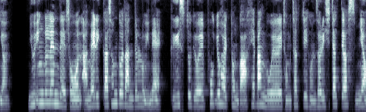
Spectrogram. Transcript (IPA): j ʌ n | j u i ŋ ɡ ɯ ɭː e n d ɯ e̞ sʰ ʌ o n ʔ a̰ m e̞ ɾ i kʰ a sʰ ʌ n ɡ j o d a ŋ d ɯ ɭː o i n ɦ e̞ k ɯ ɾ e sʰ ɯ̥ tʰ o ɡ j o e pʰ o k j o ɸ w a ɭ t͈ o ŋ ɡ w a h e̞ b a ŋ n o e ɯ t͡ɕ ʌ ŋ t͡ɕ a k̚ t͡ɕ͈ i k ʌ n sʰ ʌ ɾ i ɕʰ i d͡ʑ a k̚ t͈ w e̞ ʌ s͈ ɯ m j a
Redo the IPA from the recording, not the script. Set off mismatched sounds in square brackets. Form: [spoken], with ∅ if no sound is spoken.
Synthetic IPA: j ʌ n | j u i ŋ ɡ ɯ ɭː e n d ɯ e̞ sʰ ʌ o n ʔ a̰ m e̞ ɾ i kʰ a sʰ ʌ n ɡ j o d a [n] d ɯ ɭː o i n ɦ e̞ k ɯ ɾ [i] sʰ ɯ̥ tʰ o ɡ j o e pʰ o [ɡ] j o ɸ w a ɭ t͈ o ŋ ɡ w a h e̞ b a ŋ n o e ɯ t͡ɕ ʌ ŋ [t͡ɕʰ] a k̚ t͡ɕ͈ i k ʌ n sʰ ʌ ɾ i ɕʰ i d͡ʑ a k̚ t͈ w e̞ ʌ s͈ ɯ m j [ʌ]

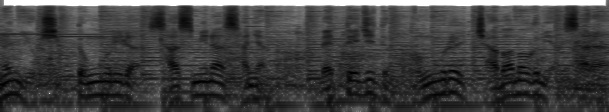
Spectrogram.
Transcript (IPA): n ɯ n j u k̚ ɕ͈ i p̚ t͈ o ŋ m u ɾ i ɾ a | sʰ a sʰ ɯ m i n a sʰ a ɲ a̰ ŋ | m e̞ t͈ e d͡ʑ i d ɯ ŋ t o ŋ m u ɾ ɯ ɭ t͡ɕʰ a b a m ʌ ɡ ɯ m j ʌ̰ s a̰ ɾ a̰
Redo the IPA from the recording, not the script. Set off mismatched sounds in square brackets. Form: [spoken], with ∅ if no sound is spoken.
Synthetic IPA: n ɯ n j u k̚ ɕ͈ i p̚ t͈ o ŋ m u ɾ i ɾ a | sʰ a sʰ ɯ m i n a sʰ a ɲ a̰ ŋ | m e̞ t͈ e d͡ʑ i d ɯ ŋ t o ŋ m u ɾ ɯ ɭ [t͡ɕ] a b a m ʌ ɡ ɯ m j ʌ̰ s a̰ ɾ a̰

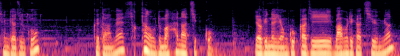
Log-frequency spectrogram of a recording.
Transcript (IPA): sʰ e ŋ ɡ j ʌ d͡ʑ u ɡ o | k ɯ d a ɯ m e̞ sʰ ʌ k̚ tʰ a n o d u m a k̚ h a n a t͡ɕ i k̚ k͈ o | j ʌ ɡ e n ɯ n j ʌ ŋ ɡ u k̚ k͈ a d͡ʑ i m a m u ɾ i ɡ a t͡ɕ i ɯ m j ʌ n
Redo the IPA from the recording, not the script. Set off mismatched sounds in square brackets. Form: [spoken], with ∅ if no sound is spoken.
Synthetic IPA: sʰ e ŋ ɡ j ʌ d͡ʑ u ɡ o | k ɯ d a ɯ m e̞ sʰ ʌ k̚ tʰ a n o d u m a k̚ h a n a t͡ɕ i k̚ k͈ o | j ʌ ɡ [i] n ɯ n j ʌ ŋ ɡ u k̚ k͈ a d͡ʑ i m a m u ɾ i ɡ a t͡ɕ i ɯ m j ʌ n

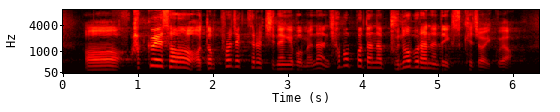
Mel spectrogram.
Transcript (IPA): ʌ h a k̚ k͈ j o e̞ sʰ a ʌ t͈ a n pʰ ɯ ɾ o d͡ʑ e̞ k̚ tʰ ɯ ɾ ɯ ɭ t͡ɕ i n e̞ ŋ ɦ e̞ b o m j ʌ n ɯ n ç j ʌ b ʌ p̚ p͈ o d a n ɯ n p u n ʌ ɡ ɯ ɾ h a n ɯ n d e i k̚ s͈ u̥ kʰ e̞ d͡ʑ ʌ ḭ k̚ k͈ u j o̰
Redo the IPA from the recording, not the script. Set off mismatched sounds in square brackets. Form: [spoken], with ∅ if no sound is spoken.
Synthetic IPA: ʌ h a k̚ k͈ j o e̞ sʰ [ʌ] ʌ t͈ [ʌ] n pʰ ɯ ɾ o d͡ʑ e̞ k̚ tʰ ɯ ɾ ɯ ɭ t͡ɕ i n e̞ ŋ ɦ e̞ b o m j ʌ n ɯ n ç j ʌ b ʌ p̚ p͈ o d a n ɯ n p u n ʌ [b] ɯ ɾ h a n ɯ n d e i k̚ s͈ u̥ kʰ e̞ d͡ʑ ʌ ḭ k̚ k͈ u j o̰

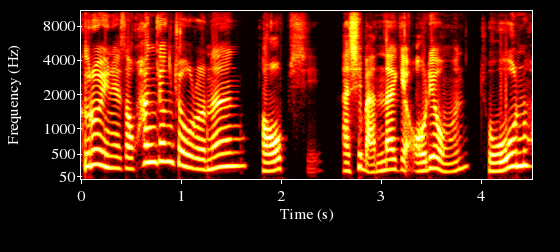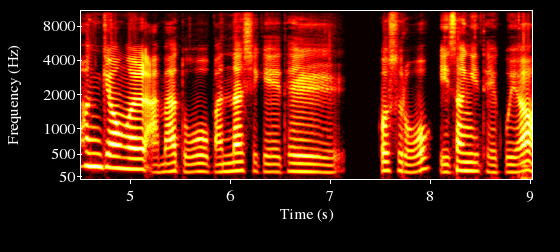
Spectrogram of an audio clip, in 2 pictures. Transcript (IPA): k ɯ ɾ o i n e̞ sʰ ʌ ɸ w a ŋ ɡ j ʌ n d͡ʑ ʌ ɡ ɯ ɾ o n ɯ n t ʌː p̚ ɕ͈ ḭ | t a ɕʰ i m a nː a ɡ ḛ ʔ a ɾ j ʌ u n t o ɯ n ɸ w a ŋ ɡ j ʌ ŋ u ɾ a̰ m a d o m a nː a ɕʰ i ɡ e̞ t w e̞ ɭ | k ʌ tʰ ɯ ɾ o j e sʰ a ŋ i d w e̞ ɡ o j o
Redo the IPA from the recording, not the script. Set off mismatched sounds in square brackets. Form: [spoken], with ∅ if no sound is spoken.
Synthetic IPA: k ɯ ɾ o i n e̞ sʰ ʌ ɸ w a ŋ ɡ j ʌ [ŋ] d͡ʑ ʌ ɡ ɯ ɾ o n ɯ n t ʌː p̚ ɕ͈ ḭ | t a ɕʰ i m a nː a ɡ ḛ ʔ [ʌ] ɾ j ʌ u n [t͡ɕ] o ɯ n ɸ w a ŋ ɡ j ʌ ŋ [ɯ] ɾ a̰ m a d o m a nː a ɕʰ i ɡ e̞ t w e̞ ɭ | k ʌ [sʰ] ɯ ɾ o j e sʰ a ŋ i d w e̞ ɡ o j o

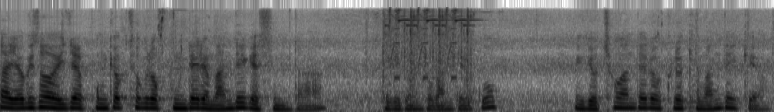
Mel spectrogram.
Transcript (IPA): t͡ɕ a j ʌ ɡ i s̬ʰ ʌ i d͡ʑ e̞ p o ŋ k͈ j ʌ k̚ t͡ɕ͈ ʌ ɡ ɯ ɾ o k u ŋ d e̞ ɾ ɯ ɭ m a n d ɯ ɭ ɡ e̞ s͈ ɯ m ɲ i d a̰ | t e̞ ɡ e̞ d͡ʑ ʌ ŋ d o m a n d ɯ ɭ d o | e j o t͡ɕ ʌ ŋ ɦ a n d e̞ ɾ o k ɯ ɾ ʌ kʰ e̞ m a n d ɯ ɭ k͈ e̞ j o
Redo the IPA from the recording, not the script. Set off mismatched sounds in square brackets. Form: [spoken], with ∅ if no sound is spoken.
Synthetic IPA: t͡ɕ a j ʌ ɡ i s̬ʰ ʌ i d͡ʑ e̞ p o ŋ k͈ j ʌ k̚ t͡ɕ͈ ʌ ɡ ɯ ɾ o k u ŋ d e̞ ɾ ɯ ɭ m a n d ɯ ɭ ɡ e̞ s͈ ɯ m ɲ i d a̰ | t e̞ ɡ e̞ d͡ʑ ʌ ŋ d o m a n d ɯ ɭ [ɡ] o | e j o [t͡ɕʰ] ʌ ŋ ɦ a n d e̞ ɾ o k ɯ ɾ ʌ kʰ e̞ m a n d ɯ ɭ k͈ e̞ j o

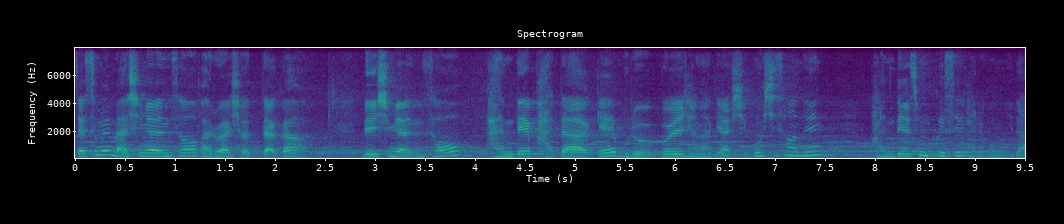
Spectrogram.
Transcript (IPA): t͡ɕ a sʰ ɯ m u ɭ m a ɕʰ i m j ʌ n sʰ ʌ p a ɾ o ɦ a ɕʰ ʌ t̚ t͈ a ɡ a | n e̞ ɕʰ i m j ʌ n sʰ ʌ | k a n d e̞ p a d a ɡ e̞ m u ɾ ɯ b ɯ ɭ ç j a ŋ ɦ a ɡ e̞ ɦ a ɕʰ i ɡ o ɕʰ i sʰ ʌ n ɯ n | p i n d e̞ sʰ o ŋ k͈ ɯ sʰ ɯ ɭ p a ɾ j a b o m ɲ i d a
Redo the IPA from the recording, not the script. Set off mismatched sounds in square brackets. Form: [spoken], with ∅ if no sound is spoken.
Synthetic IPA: t͡ɕ a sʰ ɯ m [ɯ] ɭ m a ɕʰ i m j ʌ n sʰ ʌ p a ɾ o ɦ a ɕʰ ʌ t̚ t͈ a ɡ a | n e̞ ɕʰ i m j ʌ n sʰ ʌ | [p] a n d e̞ p a d a ɡ e̞ m u ɾ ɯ b ɯ ɭ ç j a ŋ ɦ a ɡ e̞ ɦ a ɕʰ i ɡ o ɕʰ i sʰ ʌ n ɯ n | p [a] n d e̞ sʰ o ŋ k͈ ɯ sʰ ɯ ɭ p a ɾ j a b o m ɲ i d a

